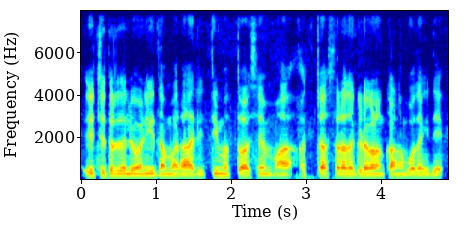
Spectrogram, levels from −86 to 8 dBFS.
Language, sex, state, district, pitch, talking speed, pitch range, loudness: Kannada, male, Karnataka, Koppal, 135 Hz, 135 wpm, 135-140 Hz, -17 LUFS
